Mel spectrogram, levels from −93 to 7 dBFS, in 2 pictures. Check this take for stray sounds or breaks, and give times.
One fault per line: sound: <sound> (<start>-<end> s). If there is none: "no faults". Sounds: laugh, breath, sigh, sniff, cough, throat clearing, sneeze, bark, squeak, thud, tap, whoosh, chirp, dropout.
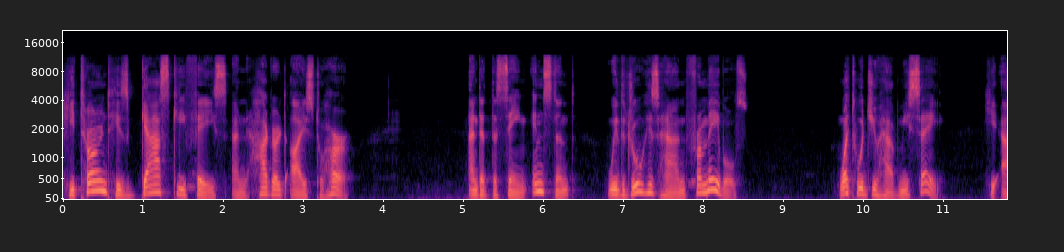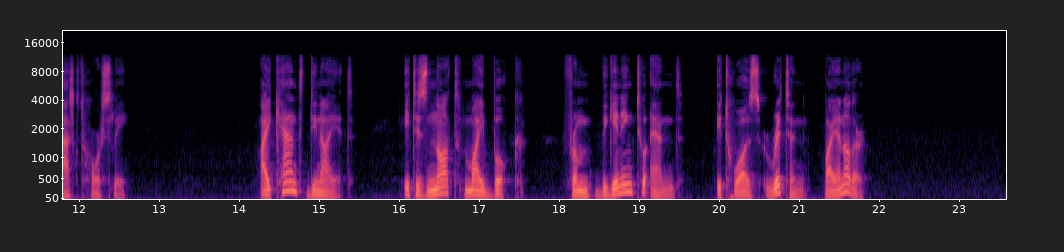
no faults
